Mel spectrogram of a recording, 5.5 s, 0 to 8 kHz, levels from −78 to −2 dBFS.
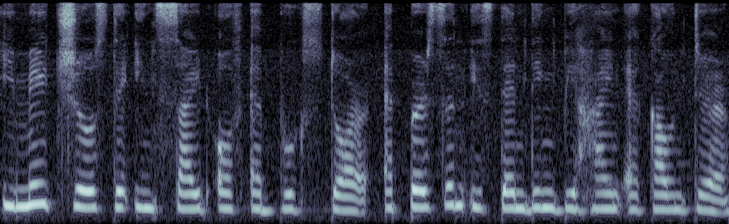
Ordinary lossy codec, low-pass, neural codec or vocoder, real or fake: none; none; none; real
